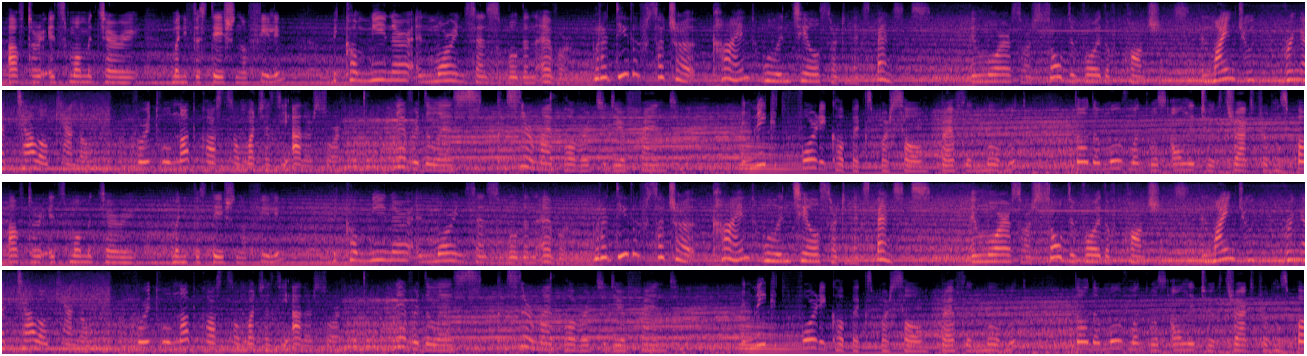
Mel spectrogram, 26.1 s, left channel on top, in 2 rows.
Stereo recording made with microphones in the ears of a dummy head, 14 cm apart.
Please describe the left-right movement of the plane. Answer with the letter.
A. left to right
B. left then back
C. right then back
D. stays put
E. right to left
E.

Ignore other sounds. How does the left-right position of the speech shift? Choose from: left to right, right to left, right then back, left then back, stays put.
right then back.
